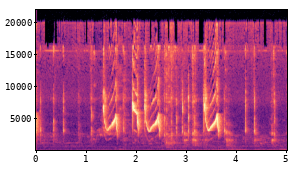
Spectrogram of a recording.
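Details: Hill prinia in "sewing machine" song: three loud, high notes that sweep down steeply, spaced about a second apart, among softer ticking notes and low background noise.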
